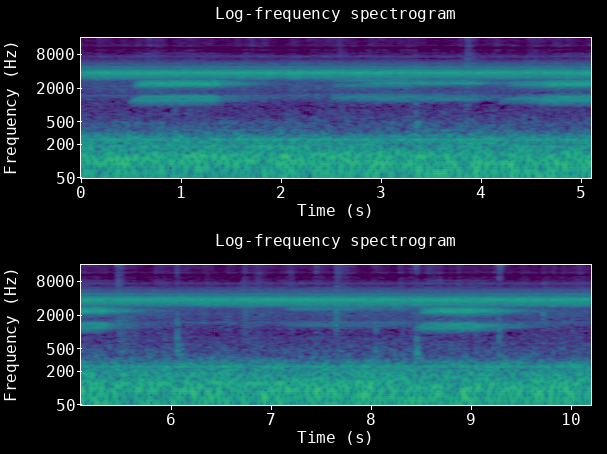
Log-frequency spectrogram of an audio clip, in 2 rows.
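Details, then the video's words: Frog chorus in rain with many voices. Overlapping tonal calls of about a second come in quick succession, sometimes three or four within a few seconds. A constant high whine and heavy rain hiss sit beneath, broken by occasional sharp drip clicks. "Frogs in Rain 2 Hours of Frogs, Thousands of Frogs Singing"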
